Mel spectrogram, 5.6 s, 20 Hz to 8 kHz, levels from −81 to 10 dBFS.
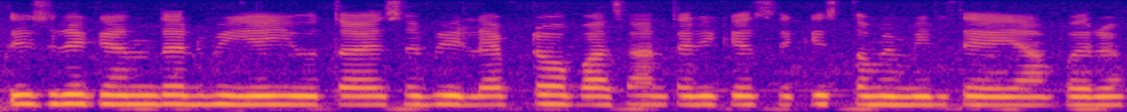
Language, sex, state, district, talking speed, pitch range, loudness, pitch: Hindi, female, Rajasthan, Bikaner, 190 wpm, 225-235 Hz, -14 LUFS, 225 Hz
